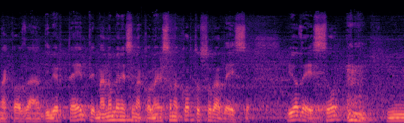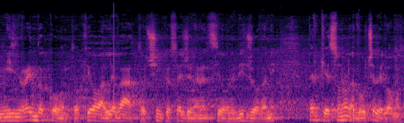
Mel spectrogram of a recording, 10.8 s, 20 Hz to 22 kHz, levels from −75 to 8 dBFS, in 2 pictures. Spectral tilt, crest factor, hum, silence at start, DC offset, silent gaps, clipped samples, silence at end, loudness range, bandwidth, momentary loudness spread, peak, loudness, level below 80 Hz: -5 dB/octave; 14 dB; none; 0 s; under 0.1%; none; under 0.1%; 0 s; 1 LU; 16 kHz; 6 LU; -4 dBFS; -18 LUFS; -48 dBFS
